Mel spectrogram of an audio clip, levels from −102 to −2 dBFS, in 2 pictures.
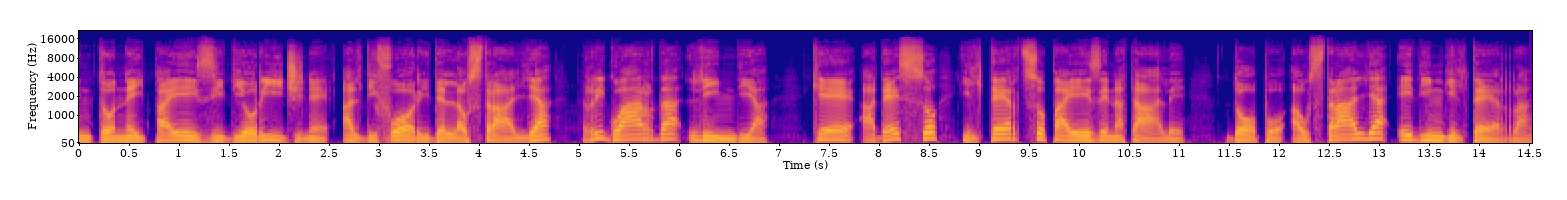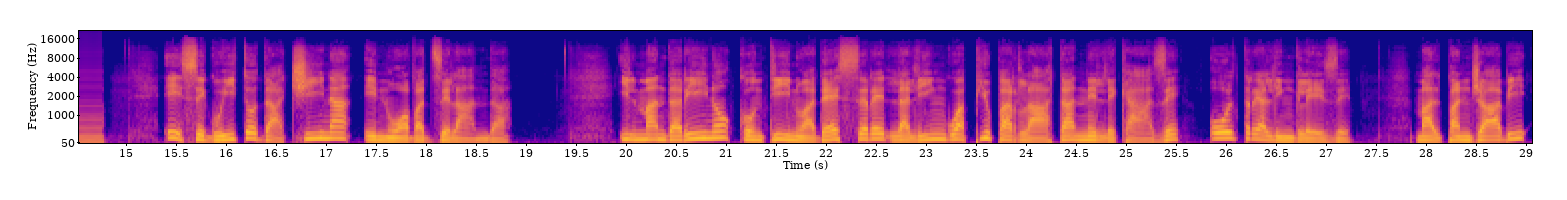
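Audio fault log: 14.51–14.77 s, system hang loop: A 10.67 ms slice of sound repeats 25 times, which fits a 512-sample buffer. The loop rate of 93.8 Hz gives a steady buzz. Speech resumes with "e seguito da", with almost nothing missing.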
